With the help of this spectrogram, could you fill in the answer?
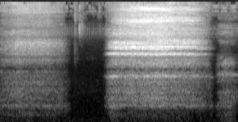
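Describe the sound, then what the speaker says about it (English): Steady breathing during a seated Pilates exercise: a long audible breath, a short pause, then a longer exhale of similar strength, with a brief final breath, close up and with no talk. "take a breath."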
